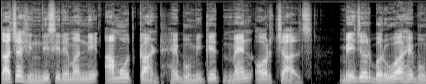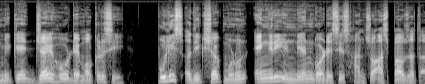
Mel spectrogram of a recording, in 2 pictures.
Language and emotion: Goan Konkani, neutral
